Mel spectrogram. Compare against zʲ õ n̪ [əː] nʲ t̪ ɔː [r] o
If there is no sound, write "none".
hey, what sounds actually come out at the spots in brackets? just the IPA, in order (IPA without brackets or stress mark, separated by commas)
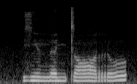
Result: əː, r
